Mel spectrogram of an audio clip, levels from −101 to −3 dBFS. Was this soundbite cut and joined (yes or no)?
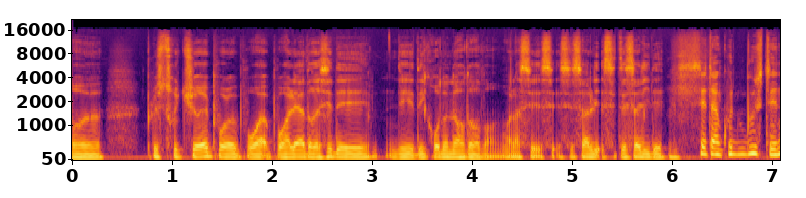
no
